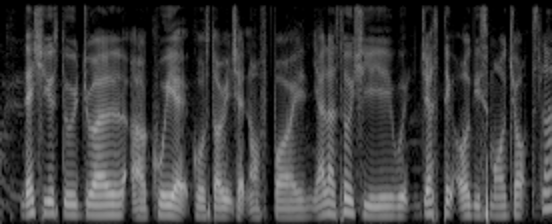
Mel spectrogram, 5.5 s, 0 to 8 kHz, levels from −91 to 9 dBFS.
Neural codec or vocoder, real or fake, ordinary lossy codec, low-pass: none; real; none; 7.2 kHz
